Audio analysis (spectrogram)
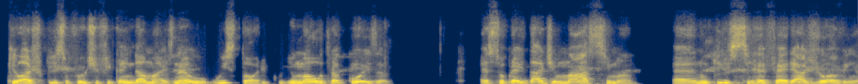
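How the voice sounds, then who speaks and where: A man's voice: on the high side, mellow. A man with a cold and a breaking voice, asking questions casually and earnestly on a video call. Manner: casual, earnest, ends phrases with "sabe?".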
